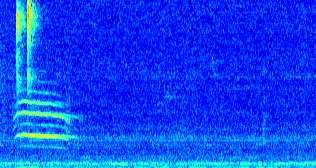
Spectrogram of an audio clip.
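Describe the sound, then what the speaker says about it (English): A cat in the Baldur's Gate game meows twice in quick succession near the start. The meows are clear, then fade, leaving a low background hum with a faint chirp near the end. "You're a cat."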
